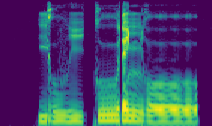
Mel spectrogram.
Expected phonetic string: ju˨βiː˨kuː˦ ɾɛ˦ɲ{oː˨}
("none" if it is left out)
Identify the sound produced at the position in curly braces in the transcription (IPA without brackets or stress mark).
oː˨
